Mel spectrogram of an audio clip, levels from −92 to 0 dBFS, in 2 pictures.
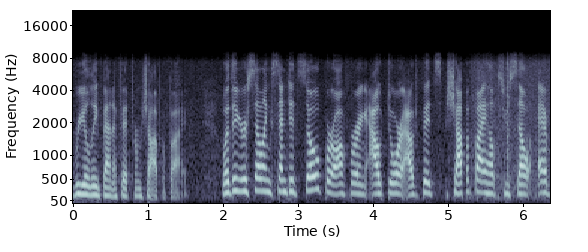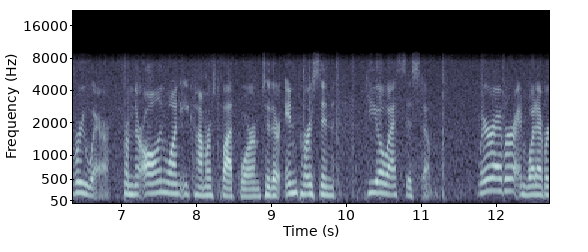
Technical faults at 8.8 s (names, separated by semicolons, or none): none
